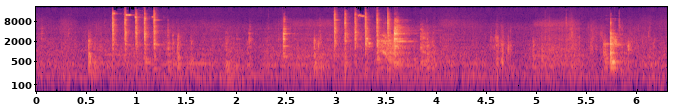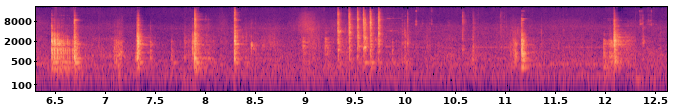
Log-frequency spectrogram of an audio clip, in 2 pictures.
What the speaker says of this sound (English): This is your torque wrench. Okay. Yes. Torque them at 50 foot-pounds.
